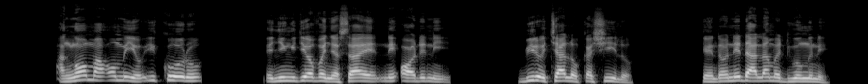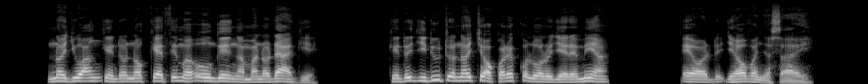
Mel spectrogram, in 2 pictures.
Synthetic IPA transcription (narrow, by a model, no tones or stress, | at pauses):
aŋɔmaɔmɪjɔikoɾo | eɲiŋd͡ʒɛhɔvaɲasajɛnɪʔɔdnɪ | biɾot͡ʃalɔkaʃilo̰ | kendonɪdalamadwoŋnɪ̰ | nɔd͡ʒwaŋkendonɔkɛt̪ɪmaoŋɡeŋamanɔdaɡɪjɛ̰ | kendod͡ʒidutonɔt͡ʃɔkɔɾɛkɔlwɔɾɔd͡ʒɛɾɛmɪa | ɛɔdd͡ʒɛhɔvaɲa̰sa̰jɛ̰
